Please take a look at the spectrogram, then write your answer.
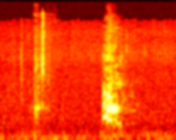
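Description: Torgal, a big wolf-like hound, gives a short, loud bark after a faint yip, close by against quiet ambience.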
